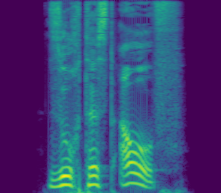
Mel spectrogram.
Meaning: inflection of aufsuchen: 1. second-person singular preterite 2. second-person singular subjunctive II
- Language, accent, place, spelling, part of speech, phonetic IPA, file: German, Germany, Berlin, suchtest auf, verb, [ˌzuːxtəst ˈaʊ̯f], De-suchtest auf.ogg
